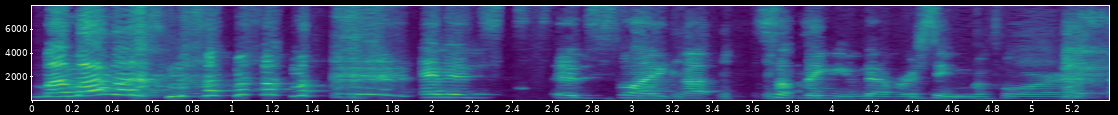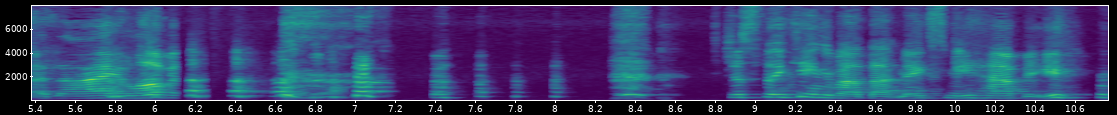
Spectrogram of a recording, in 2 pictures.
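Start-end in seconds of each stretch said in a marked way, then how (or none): 0.0-1.5 loud, high screaming. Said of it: "and start screaming".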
